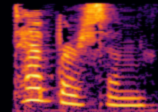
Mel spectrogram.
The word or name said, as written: tempersome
